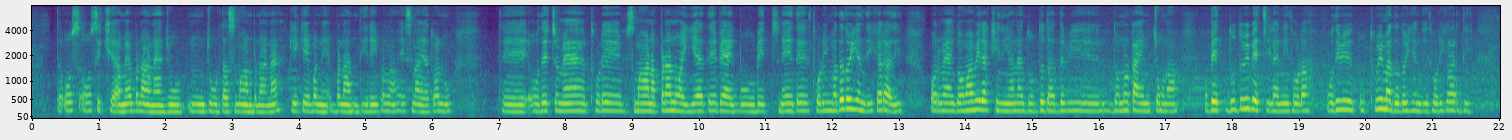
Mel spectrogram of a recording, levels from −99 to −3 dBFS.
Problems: none marked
